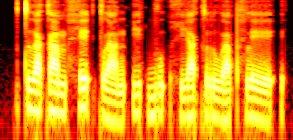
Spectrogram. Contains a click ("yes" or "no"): no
